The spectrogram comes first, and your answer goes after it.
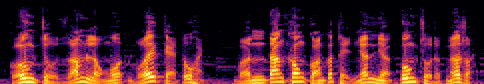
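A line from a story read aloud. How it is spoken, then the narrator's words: Monk shouting angrily. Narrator (Vietnamese): Huệ Tịnh Thần Tăng trợn to hai mắt quát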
